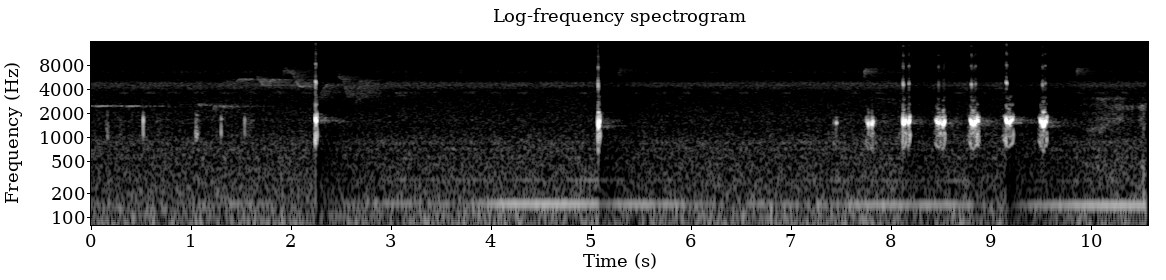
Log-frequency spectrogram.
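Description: Wild turkey gobblers in a Florida woodland answer a call, with a few scattered clicks early on and then a rapid series of five or six loud gobbles near the end, heard alone without talk.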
